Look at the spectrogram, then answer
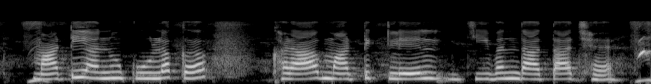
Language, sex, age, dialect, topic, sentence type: Maithili, female, 18-24, Southern/Standard, agriculture, statement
